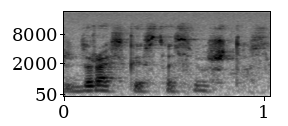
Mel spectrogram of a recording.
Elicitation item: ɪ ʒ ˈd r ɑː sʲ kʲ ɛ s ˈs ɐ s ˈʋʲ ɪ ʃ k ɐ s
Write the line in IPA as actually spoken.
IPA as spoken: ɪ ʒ ˈd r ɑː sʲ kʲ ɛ s ˈt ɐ s ˈʋʲ ɪ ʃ t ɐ s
